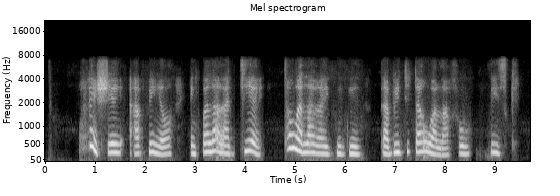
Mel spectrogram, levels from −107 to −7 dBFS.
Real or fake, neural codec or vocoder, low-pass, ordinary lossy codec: fake; codec, 16 kHz in and 24 kHz out, 0.8 kbps, FocalCodec, streaming, 65536 codes; 7.2 kHz; Opus, 16 kbps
